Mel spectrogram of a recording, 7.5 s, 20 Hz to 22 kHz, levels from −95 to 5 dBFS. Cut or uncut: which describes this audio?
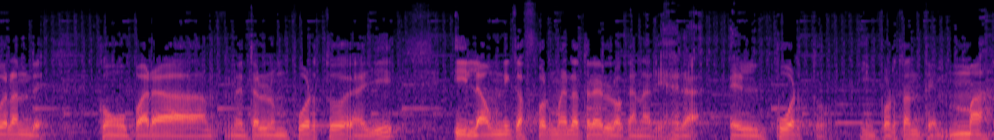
uncut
